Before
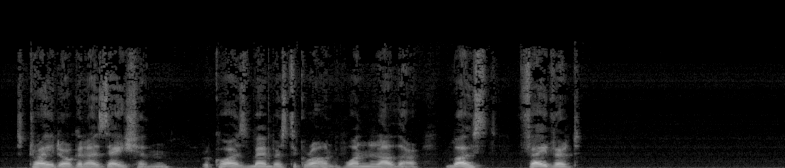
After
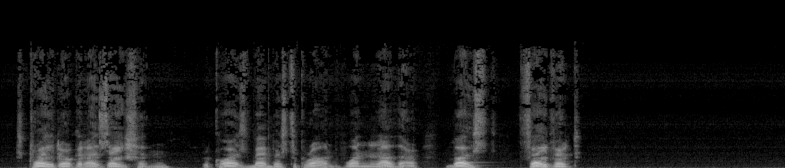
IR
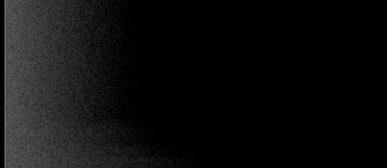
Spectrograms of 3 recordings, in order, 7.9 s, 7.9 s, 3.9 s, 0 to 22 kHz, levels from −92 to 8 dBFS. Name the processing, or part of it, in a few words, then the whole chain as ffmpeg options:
octave pedal: -filter_complex "[0:a]asplit=3[link_01][link_02][link_03];[link_01]afade=type=out:start_time=4.49:duration=0.02[link_04];[link_02]bandreject=frequency=391.2:width_type=h:width=4,bandreject=frequency=782.4:width_type=h:width=4,bandreject=frequency=1173.6:width_type=h:width=4,bandreject=frequency=1564.8:width_type=h:width=4,bandreject=frequency=1956:width_type=h:width=4,afade=type=in:start_time=4.49:duration=0.02,afade=type=out:start_time=5.34:duration=0.02[link_05];[link_03]afade=type=in:start_time=5.34:duration=0.02[link_06];[link_04][link_05][link_06]amix=inputs=3:normalize=0,asplit=2[link_07][link_08];[link_08]asetrate=22050,aresample=44100,atempo=2,volume=-3dB[link_09];[link_07][link_09]amix=inputs=2:normalize=0"

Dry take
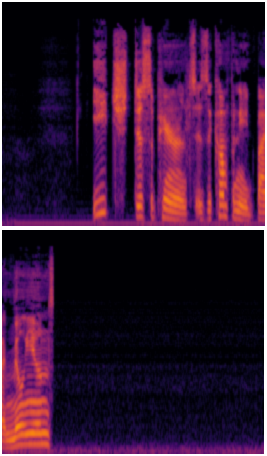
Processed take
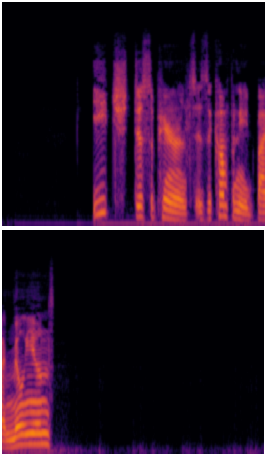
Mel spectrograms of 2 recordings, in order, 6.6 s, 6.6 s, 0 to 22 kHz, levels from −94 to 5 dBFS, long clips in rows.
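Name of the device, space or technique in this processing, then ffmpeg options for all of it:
hearing-loss simulation: -af "lowpass=2600,agate=range=-33dB:threshold=-51dB:ratio=3:detection=peak"

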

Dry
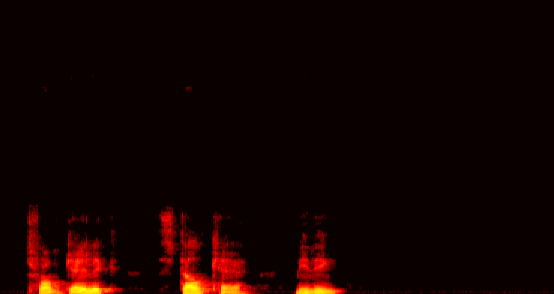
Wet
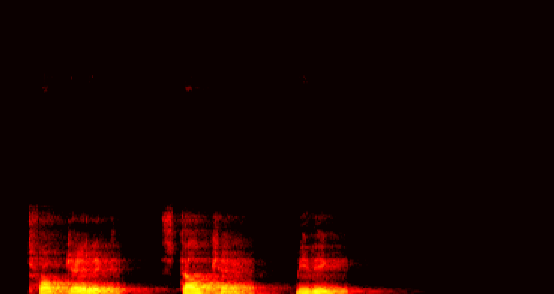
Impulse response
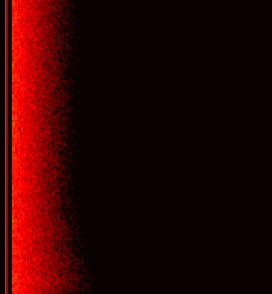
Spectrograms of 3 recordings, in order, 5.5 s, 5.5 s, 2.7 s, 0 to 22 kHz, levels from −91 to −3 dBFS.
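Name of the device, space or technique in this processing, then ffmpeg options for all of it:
keyed gated reverb: -filter_complex "[0:a]asettb=1/sr,asplit=3[link_01][link_02][link_03];[link_01]atrim=end=0.954[link_04];[link_02]atrim=start=0.95:end=1.84,asetpts=PTS-STARTPTS,afade=type=in:duration=0.004:curve=qsin,afade=type=out:start_time=0.886:duration=0.004:curve=qsin,equalizer=frequency=480:width=0.43:gain=-3.5[link_05];[link_03]atrim=start=1.836[link_06];[link_04][link_05]acrossfade=duration=0.004:curve1=hsin:curve2=qsin[link_07];[link_07][link_06]acrossfade=duration=0.004:curve1=qsin:curve2=hsin,agate=range=-33dB:threshold=-57dB:ratio=3:detection=peak,asplit=2[link_08][link_09];[link_09]adelay=274.1,volume=-28dB,highshelf=frequency=4000:gain=-6.17[link_10];[link_08][link_10]amix=inputs=2:normalize=0,asplit=3[link_11][link_12][link_13];[1:a]atrim=start_sample=2205[link_14];[link_12][link_14]afir=irnorm=-1:irlink=0[link_15];[link_13]apad=whole_len=256792[link_16];[link_15][link_16]sidechaingate=range=-14dB:threshold=-49dB:ratio=16:detection=peak,volume=-5.5dB[link_17];[link_11][link_17]amix=inputs=2:normalize=0"

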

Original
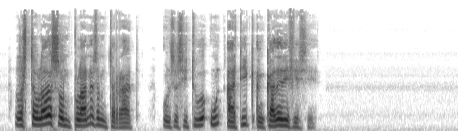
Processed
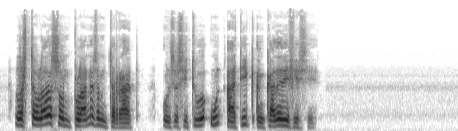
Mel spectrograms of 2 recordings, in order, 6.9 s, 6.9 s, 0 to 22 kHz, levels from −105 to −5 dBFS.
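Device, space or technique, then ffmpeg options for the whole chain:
DJ mixer with the lows and highs turned down: -filter_complex "[0:a]acrossover=split=290 2600:gain=0.158 1 0.158[link_01][link_02][link_03];[link_01][link_02][link_03]amix=inputs=3:normalize=0,alimiter=limit=-19.5dB:level=0:latency=1:release=269,volume=6dB"

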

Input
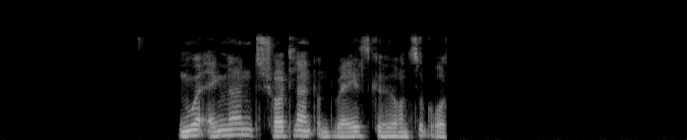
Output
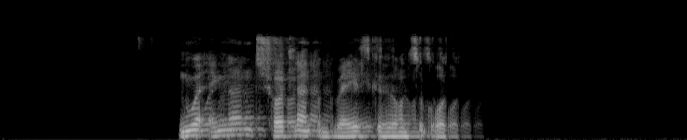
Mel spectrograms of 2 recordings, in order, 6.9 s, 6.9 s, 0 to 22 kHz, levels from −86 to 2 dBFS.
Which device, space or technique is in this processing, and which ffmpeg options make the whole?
low shelf boost with a cut just above: -filter_complex "[0:a]asettb=1/sr,asplit=3[link_01][link_02][link_03];[link_01]atrim=end=1.844[link_04];[link_02]atrim=start=1.84:end=2.46,asetpts=PTS-STARTPTS,afade=type=in:duration=0.004:curve=qsin,afade=type=out:start_time=0.616:duration=0.004:curve=qsin,agate=range=-33dB:threshold=-26dB:ratio=3:detection=peak[link_05];[link_03]atrim=start=2.456[link_06];[link_04][link_05]acrossfade=duration=0.004:curve1=hsin:curve2=qsin[link_07];[link_07][link_06]acrossfade=duration=0.004:curve1=qsin:curve2=hsin,lowshelf=frequency=75:gain=7.5,equalizer=frequency=170:width_type=o:width=0.71:gain=-5.5,aecho=1:1:127|254|381:0.251|0.0628|0.0157"

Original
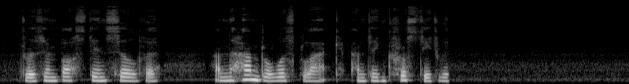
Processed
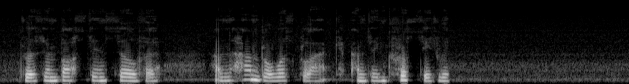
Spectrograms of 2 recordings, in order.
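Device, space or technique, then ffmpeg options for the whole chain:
de-esser from a sidechain: -filter_complex "[0:a]asplit=2[link_01][link_02];[link_02]highpass=5800,apad=whole_len=277746[link_03];[link_01][link_03]sidechaincompress=threshold=-57dB:ratio=20:attack=4.1:release=21,asettb=1/sr,asplit=3[link_04][link_05][link_06];[link_04]atrim=end=2.204[link_07];[link_05]atrim=start=2.2:end=3.15,asetpts=PTS-STARTPTS,afade=type=in:duration=0.004:curve=qsin,afade=type=out:start_time=0.946:duration=0.004:curve=qsin,lowshelf=frequency=450:gain=-6.5[link_08];[link_06]atrim=start=3.146[link_09];[link_07][link_08]acrossfade=duration=0.004:curve1=hsin:curve2=qsin[link_10];[link_10][link_09]acrossfade=duration=0.004:curve1=qsin:curve2=hsin,volume=6.5dB"

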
